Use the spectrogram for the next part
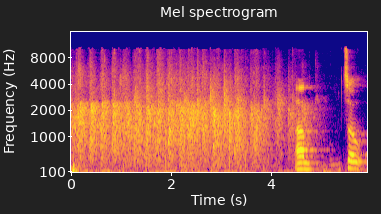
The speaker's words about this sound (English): And I think the table to my right needs a bit of a clap and applause because they do a great job here in San Diego.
